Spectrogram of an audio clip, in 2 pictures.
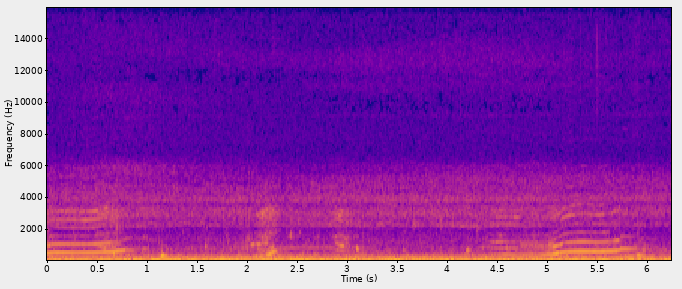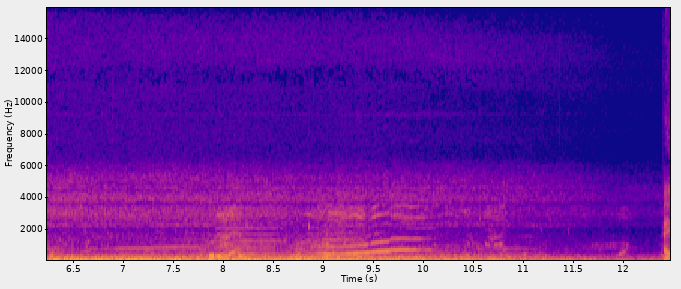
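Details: Whales heard for the first time from a boat through a home-built hydrophone device: clear tonal moans and smooth rising upsweeps, some repeated in similar phrases, with short higher squeaks, over a steady dense low rumble of water and engine.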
